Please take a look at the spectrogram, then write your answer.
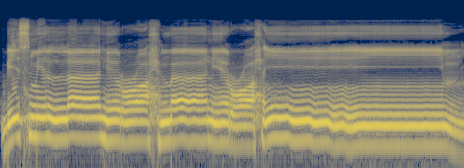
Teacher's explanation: ada him, namanya mad arid li sukun. Dipanjangin boleh dari 3, 4, 5, 6. 3 sampai 6 harokat boleh.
